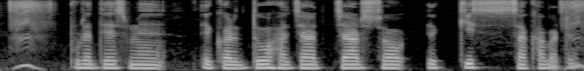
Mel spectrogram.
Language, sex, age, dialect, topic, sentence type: Bhojpuri, male, 18-24, Northern, banking, statement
